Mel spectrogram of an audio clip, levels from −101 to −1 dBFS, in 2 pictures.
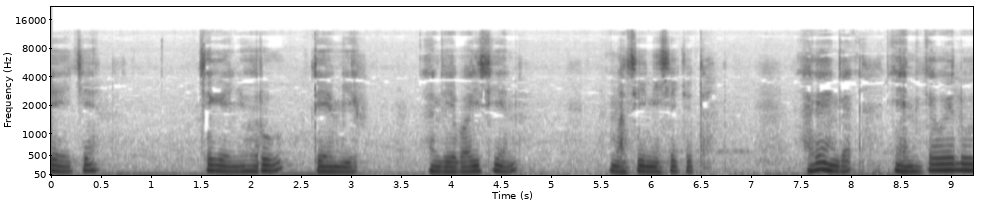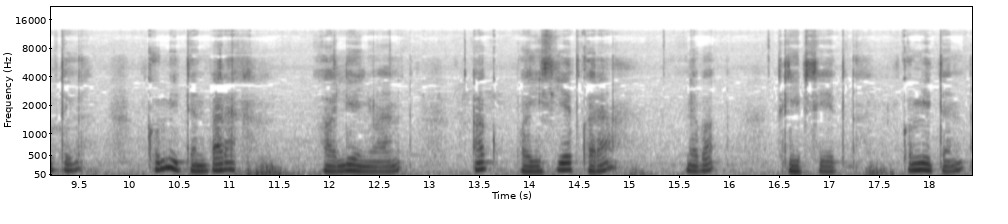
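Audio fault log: throughout: HE-AAC compression. The speech keeps a bright-sounding top up to a sharp ceiling at 12.3 kHz, with nothing above, yet that upper band sounds grainy and metallic, and the s sounds come out lispy and gritty. This is likely spectral band replication at a very low bitrate, probably near 16 kbps. The treble is patched in from lower bands and does not track the real harmonics, which is why it differs from a plain low-pass, where the top would simply go dull.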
